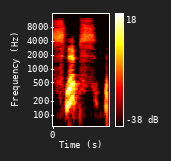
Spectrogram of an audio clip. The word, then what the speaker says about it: SNPs: The other really important DNA marker that the researchers looked for were single nucleotide polymorphisms, SNPs, which are pronounced SNPs, which we've mentioned on the show before, including about 20 minutes ago.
